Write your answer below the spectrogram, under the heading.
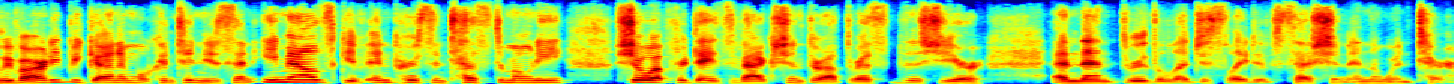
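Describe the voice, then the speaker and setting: Here a woman speaks at a fairly quick pace. Her pitch is medium, with ordinary pitch variation. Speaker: teachers union representative. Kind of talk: board meeting report. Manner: fast.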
